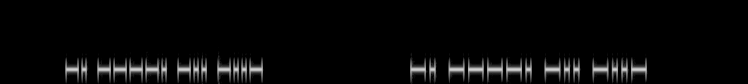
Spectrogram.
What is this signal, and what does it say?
Morse code, heard as a keyed tone, about 34 wpm, 700 Hz. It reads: N9DX N9DX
